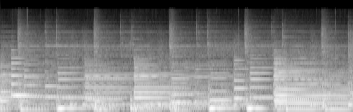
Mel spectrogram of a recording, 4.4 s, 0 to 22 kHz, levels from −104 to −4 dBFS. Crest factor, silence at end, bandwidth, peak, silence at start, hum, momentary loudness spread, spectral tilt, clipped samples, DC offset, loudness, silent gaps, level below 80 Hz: 14 dB; 0 s; 9.8 kHz; -2 dBFS; 0 s; none; 4 LU; -7.5 dB/octave; under 0.1%; under 0.1%; -17 LUFS; none; -30 dBFS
